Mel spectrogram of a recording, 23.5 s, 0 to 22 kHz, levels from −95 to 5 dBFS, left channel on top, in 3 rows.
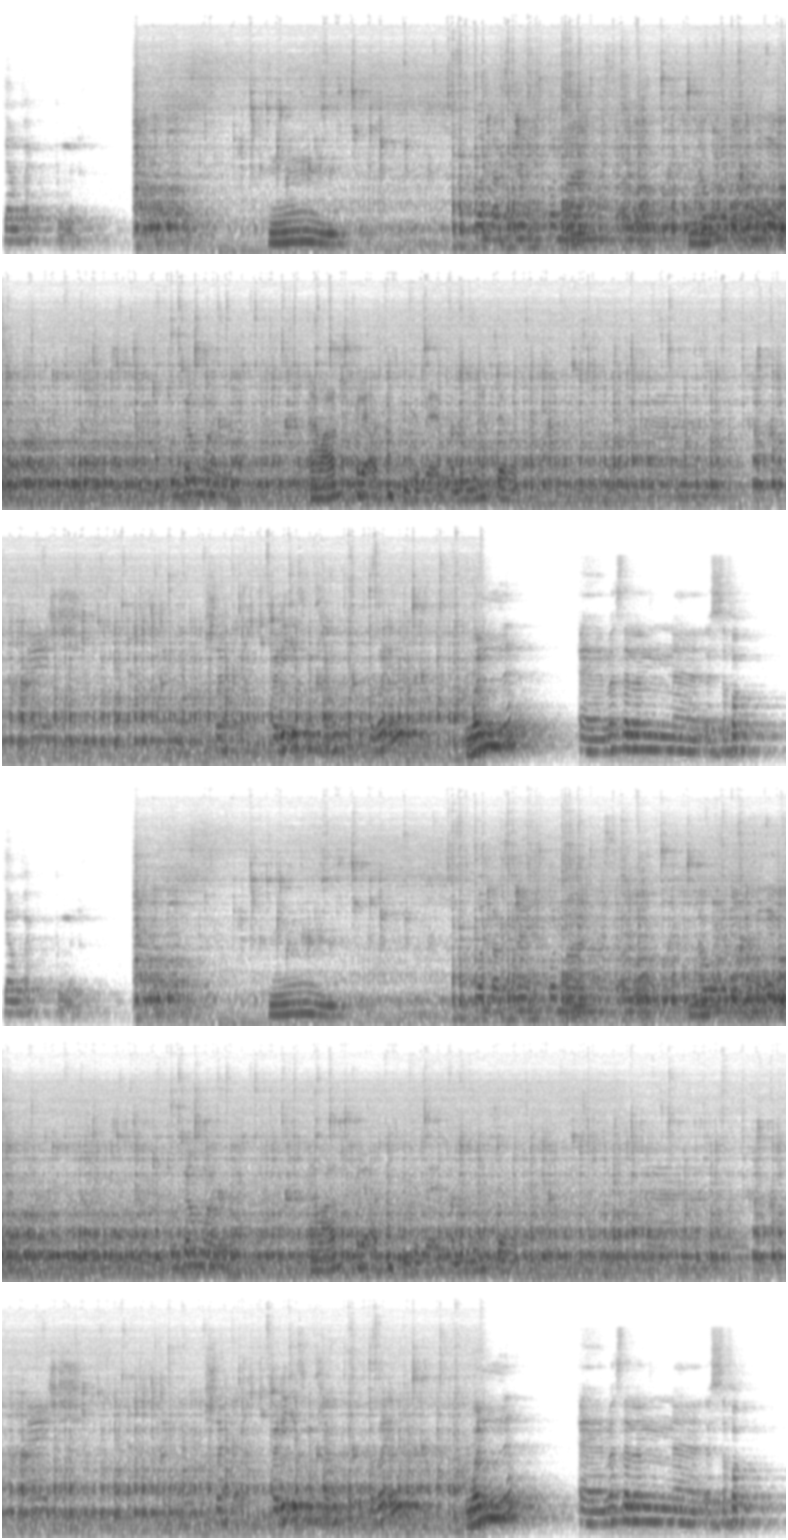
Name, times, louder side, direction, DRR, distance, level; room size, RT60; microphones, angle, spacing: voice 1, 0.0-0.7 4.7-6.4 6.9-8.0 9.5-10.2 14.3-15.2 15.9-16.5 17.3-19.8 20.3-20.9 21.4-23.0, equal, 5° right, 3 dB, 2.5 m, -33 dB
sound 1, 1.3-20.5, left 1 dB, 15° left, 1.8 m, -33 dB
voice 2, 2.7-3.4 5.0-5.1 5.7-5.9 6.9-7.1 10.9-13.0 20.3-20.5, left 3 dB, 40° left, 12 dB, 0.6 m, -32 dB
sound 2, 7.2-14.1, equal, 30° right, 7.3 m, -42 dB
17.0 x 17.0 x 9.0 m, 1.1 s
head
